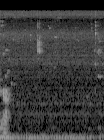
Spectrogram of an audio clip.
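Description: A pause in a man's talk: his last word trails off at the start, then a low steady hum with a couple of faint clicks just under a second in.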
